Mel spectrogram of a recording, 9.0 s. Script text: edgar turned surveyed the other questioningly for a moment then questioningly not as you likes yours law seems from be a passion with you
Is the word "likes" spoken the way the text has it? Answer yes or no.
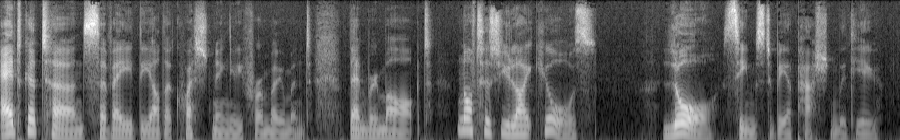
no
